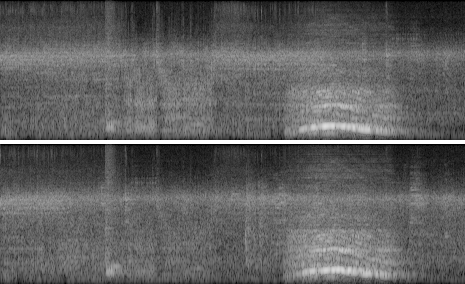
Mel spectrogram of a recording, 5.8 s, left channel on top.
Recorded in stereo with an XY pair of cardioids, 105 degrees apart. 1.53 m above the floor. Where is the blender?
70° right, 2 m.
